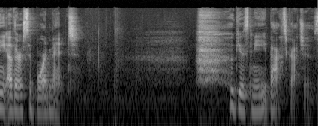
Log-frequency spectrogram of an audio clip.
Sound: sigh

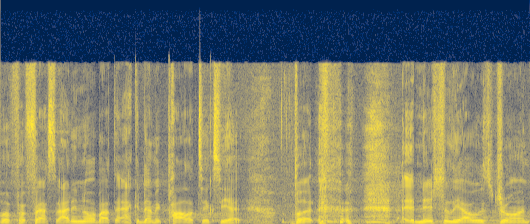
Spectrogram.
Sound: laughs

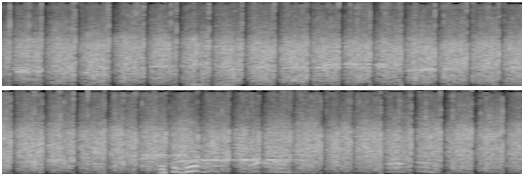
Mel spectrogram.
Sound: applause

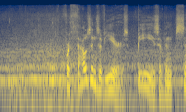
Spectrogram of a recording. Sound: zumbido de abejas

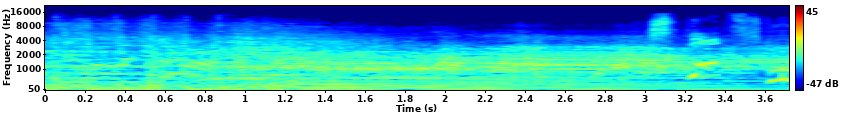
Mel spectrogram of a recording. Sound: screaming

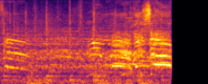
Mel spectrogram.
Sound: all Cheering

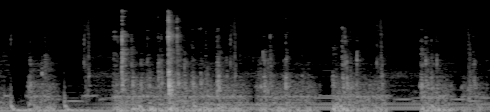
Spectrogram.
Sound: keyboard clattering

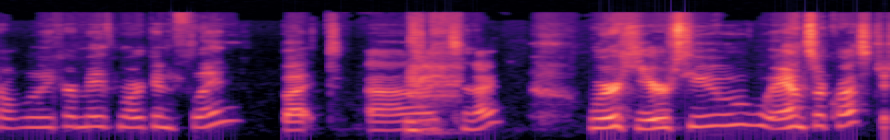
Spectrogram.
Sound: chuckles

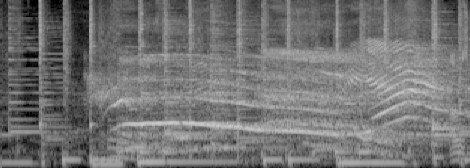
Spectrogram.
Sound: howling, boys approving

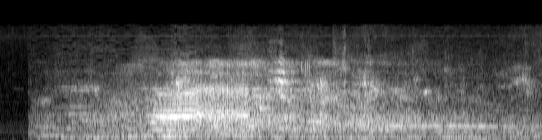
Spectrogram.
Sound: groans

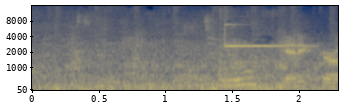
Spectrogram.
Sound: ringing sound

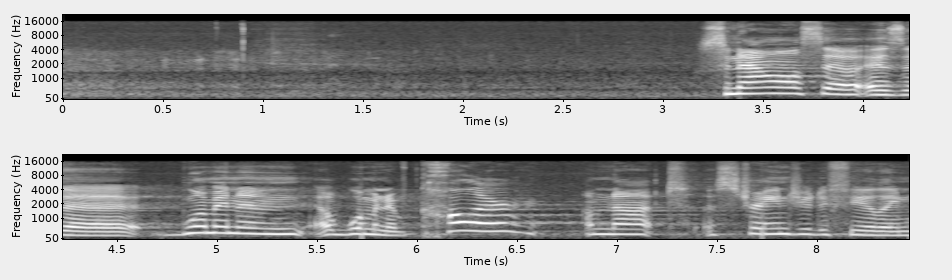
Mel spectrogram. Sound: laughter

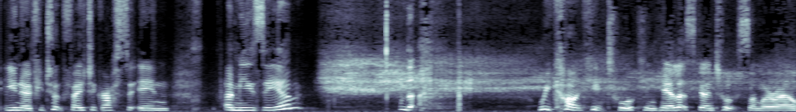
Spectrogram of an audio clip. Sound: screaming gulls

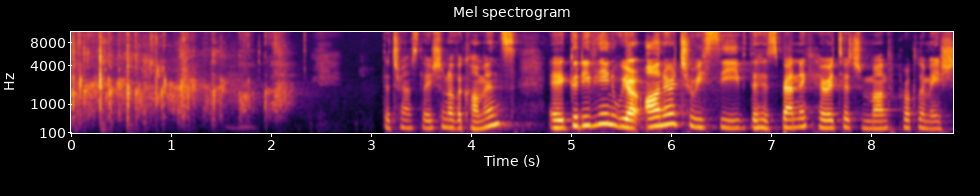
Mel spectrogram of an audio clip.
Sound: applause

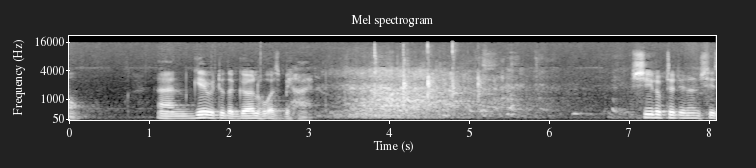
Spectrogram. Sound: laughter

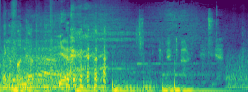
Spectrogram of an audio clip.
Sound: laughing

